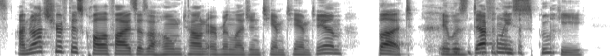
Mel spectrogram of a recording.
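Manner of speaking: plain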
